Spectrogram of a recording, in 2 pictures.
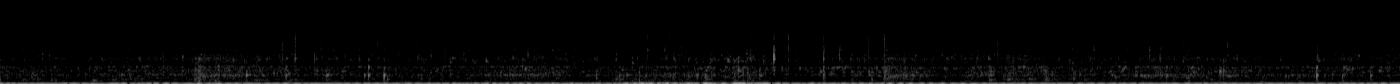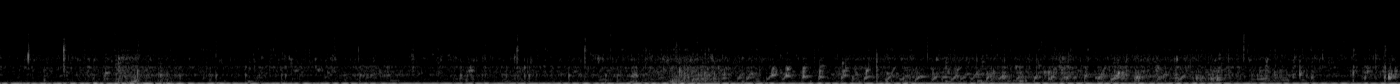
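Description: Water crackles and hisses, heard from underwater.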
